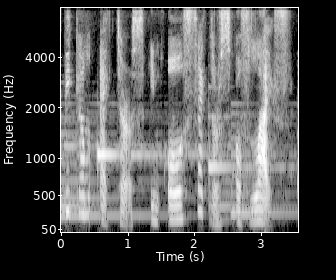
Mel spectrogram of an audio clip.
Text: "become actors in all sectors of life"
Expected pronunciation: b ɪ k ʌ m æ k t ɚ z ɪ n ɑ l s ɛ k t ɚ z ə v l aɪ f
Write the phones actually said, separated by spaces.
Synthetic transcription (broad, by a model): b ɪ k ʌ m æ k t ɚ s ɪ n ɑ l s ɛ k t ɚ s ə f l aɪ f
